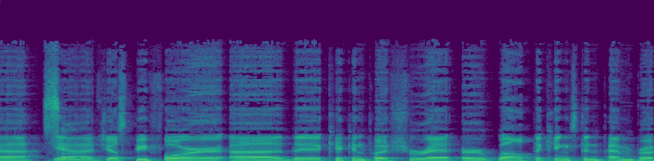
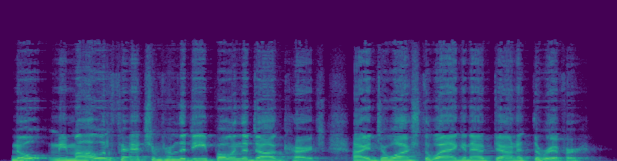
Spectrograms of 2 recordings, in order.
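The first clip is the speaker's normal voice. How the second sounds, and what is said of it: Passable put-on Irish accent. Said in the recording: “I do an Irish accent that is just passable”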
